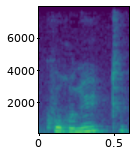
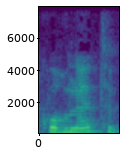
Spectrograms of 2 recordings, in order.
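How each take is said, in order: First: The name is said with French pronunciation. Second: The name is said with English pronunciation. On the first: The author is French-speaking. "ça doit sûrement se prononcer à la francophone" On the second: The speaker is an English speaker. "parce que je suis anglophone"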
